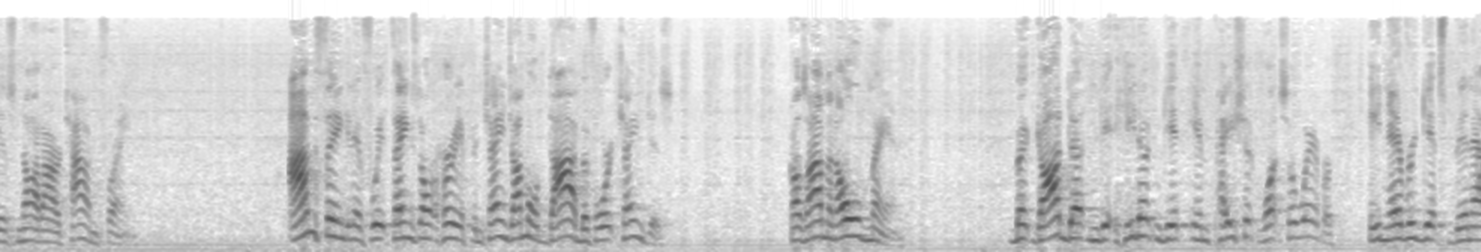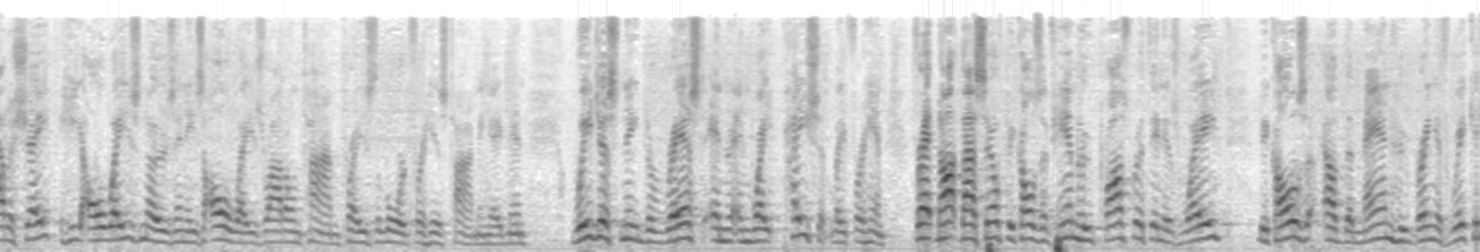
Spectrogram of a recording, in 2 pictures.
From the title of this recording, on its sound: Ketha Heights Baptist Church ~ Live Broadcast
